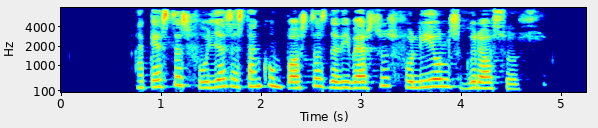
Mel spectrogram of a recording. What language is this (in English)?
Catalan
